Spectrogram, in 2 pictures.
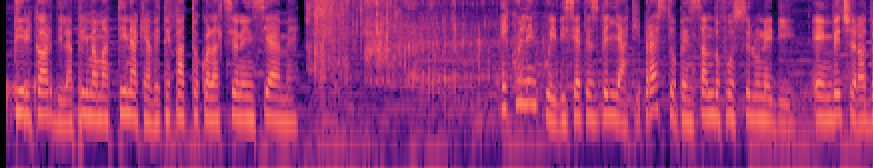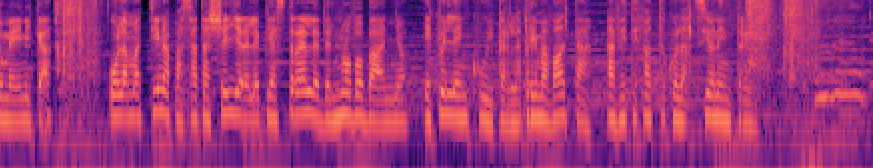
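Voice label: Italian, female, commercial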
